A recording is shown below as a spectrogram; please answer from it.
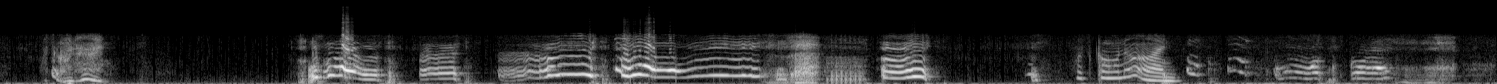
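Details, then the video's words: Pit bull vocalizing indoors after seeing a dog outside, a long run of whining, yodel-like howls and yips with wavering, rising and falling tones, several bursts over about ten seconds. "talks about seeing a dog outside"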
